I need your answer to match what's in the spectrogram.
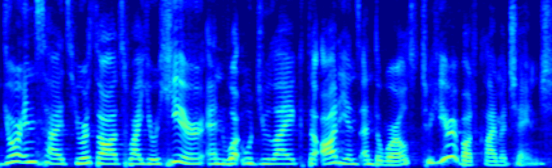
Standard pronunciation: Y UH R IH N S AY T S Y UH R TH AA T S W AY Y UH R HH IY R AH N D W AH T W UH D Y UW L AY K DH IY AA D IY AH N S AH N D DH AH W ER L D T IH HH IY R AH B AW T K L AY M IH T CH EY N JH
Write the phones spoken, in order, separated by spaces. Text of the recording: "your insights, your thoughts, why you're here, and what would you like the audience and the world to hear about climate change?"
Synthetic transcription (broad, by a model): Y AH R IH N S AY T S Y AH R TH AA T S W AY Y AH R HH IY R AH N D W AH T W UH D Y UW L AY K DH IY AA D IY AH N S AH N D DH AH W ER L D T IH HH IY R AH B AW T K L AY M IH T CH EY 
